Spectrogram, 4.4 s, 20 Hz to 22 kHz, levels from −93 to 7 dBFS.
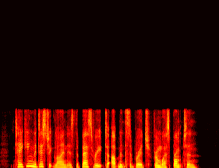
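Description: No technical faults are audible.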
